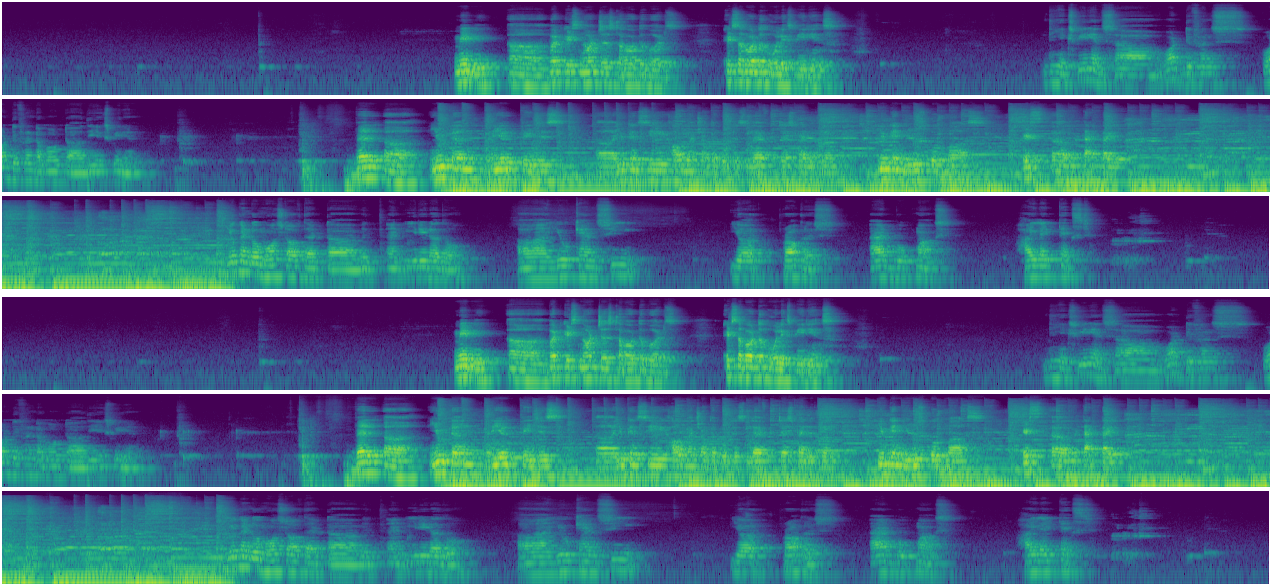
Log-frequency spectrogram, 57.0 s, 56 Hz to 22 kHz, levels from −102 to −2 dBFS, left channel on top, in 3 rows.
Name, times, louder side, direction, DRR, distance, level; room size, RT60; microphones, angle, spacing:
voice 1, 6.8-7.3 7.6-10.1 10.8-12.4 23.5-23.7 24.2-27.4 27.9-31.6 32.2-33.7 34.3-35.8 38.7-38.8 39.3-39.4 39.7-39.8, right 2 dB, 85° right, 1 dB, 0.7 m, -25 dB
voice 2, 15.6-18.6 18.9-21.1 41.3-45.0 45.8-47.5 49.0-49.4 49.8-50.5 51.1-52.2 53.3-54.4, left 3 dB, 45° left, 2 dB, 0.5 m, -35 dB
sound 1, 25.5-41.5, equal, 35° right, 1.1 m, -27 dB
2.5 x 2.4 x 3.7 m, 0.78 s
head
